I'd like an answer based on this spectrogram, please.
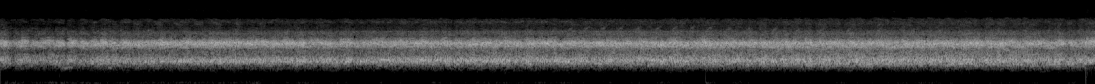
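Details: Chorus of frogs outside a house at rice-sowing time in 2021, before planting; countless callers blend into a thick, even, rapidly pulsing croaking wall that never pauses.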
